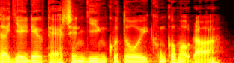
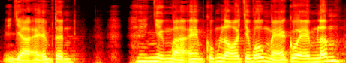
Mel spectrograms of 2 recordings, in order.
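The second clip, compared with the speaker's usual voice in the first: sobbing; 8 semitones higher than usual. A narrator's reading. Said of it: "trả lời trong từng tiếng nấc".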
